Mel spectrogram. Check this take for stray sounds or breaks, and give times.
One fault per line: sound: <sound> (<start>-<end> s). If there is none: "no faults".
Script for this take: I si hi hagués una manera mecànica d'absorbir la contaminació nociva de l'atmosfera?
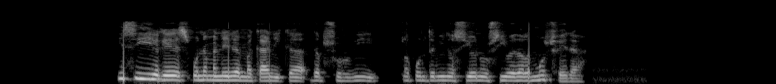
no faults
